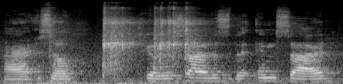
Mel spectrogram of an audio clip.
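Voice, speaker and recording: A man's voice: medium pitch, fairly even intonation, unhurried. A young man casually walking viewers through a car repair in his garage, talking loosely with slang. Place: home garage with a car lift. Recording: echoey garage, faint noise.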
